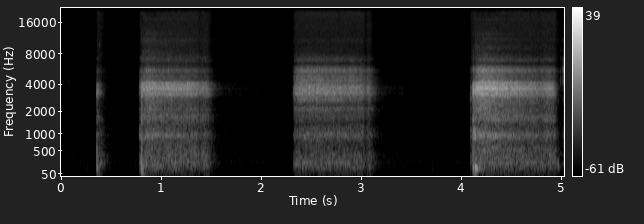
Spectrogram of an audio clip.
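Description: Breath rushes through an MSA Millennium gas mask fitted with a voice amplifier, three long hissing, crackly breaths after a short click, close and fairly loud with silent gaps between them.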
